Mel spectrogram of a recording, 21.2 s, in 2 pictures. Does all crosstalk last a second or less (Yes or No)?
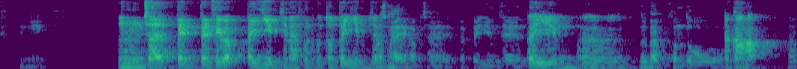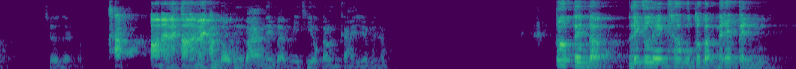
Yes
